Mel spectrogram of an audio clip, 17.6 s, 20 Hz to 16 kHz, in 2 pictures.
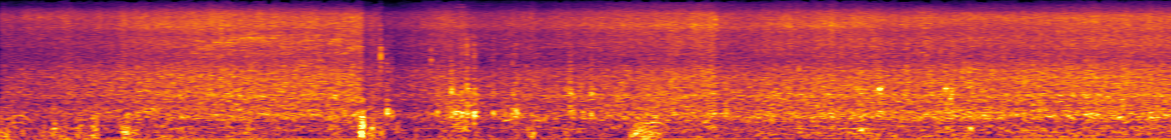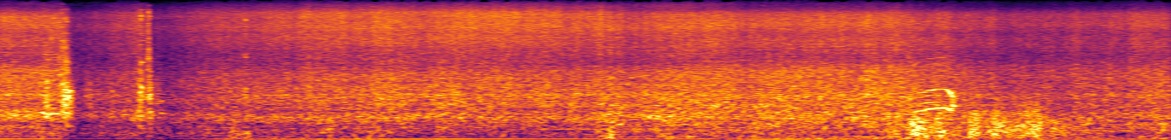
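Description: Muddy pond water rushing steadily through a freshly dug breach in an earthen dam and pouring down into the trench below, with the Case 580 Super L backhoe's diesel engine running underneath. The rush dips briefly twice, about three and nine seconds in.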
